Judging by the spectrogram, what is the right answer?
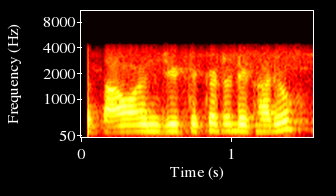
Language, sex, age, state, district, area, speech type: Sindhi, male, 30-45, Rajasthan, Ajmer, urban, conversation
